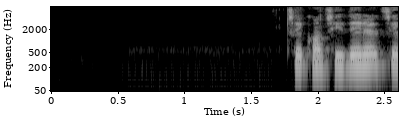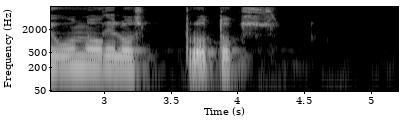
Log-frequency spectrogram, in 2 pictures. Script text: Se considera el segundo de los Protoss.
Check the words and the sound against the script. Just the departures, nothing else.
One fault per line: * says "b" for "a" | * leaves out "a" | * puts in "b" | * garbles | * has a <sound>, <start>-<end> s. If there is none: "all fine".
all fine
